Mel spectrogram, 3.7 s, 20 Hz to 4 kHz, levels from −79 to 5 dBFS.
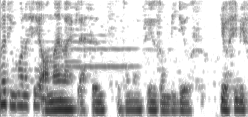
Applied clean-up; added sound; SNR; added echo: classical method Wiener filter.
